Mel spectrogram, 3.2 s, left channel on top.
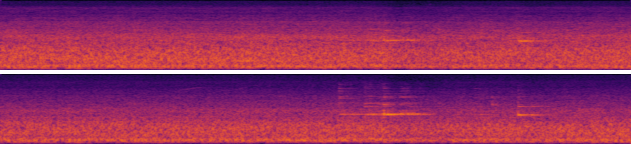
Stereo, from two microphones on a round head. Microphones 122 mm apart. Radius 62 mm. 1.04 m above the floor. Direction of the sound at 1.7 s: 50° right (ahead or behind).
